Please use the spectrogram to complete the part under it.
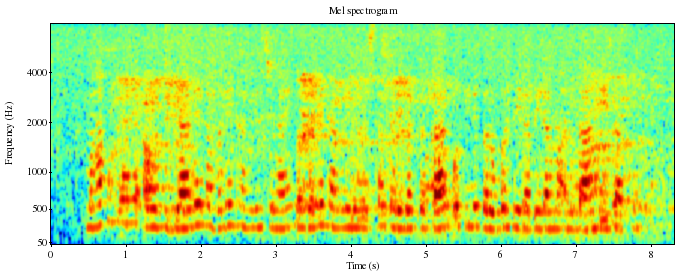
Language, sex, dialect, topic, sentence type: Chhattisgarhi, female, Central, banking, statement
